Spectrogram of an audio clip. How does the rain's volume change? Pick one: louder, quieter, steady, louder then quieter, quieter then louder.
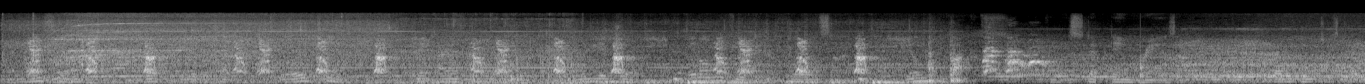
steady.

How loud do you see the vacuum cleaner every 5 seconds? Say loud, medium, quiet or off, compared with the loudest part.
loud, medium, loud.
